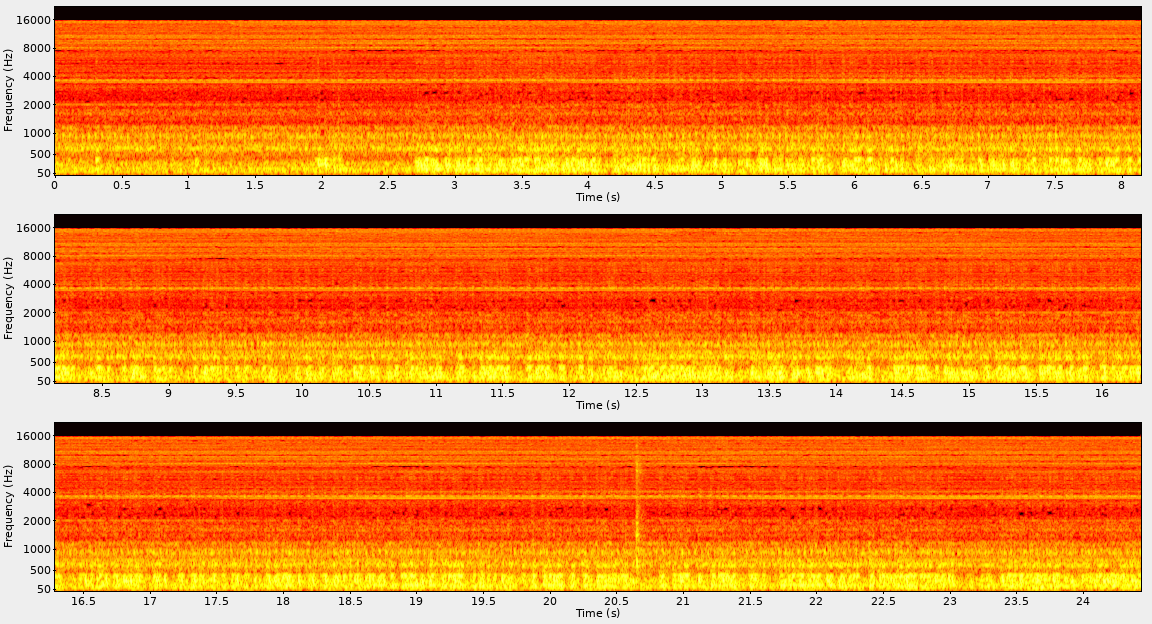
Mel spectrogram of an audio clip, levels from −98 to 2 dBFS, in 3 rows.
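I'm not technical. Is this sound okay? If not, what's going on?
No, there's a short concealed packet loss at about 2.00–2.04 s. A bit of audio arrived too late, so the receiver patched it by stretching the preceding sound, leaving a quick smear.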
